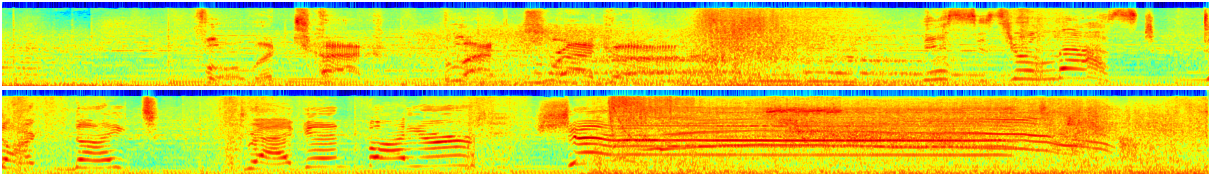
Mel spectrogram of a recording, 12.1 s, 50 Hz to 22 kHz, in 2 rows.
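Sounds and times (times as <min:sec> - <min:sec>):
dramatic music: 0:00.0 - 0:12.0
loud rumbling blast: 0:01.3 - 0:05.9.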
